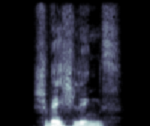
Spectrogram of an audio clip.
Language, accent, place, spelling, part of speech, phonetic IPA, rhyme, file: German, Germany, Berlin, Schwächlings, noun, [ˈʃvɛçlɪŋs], -ɛçlɪŋs, De-Schwächlings.ogg
- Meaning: genitive singular of Schwächling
